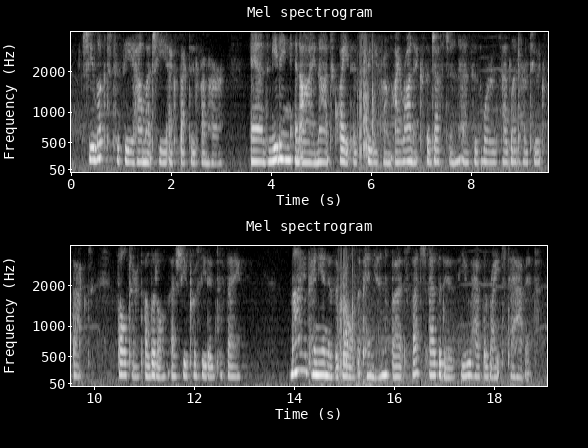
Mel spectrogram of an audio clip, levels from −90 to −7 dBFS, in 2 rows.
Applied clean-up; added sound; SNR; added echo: none; Crowd / Cheering / Fireworks; 18 dB; reverberation time 1.0 s.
